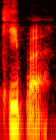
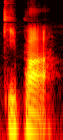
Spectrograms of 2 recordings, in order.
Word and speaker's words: kippah: threw me off there cuz I I pronounce it keepa oh sorry or keep ah but because you're because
